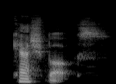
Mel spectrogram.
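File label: "cashbox", Australian English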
